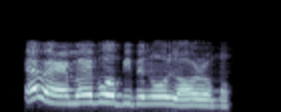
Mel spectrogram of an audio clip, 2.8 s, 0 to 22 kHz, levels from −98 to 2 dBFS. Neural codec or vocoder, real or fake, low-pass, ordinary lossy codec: none; real; 5.4 kHz; none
